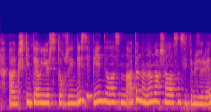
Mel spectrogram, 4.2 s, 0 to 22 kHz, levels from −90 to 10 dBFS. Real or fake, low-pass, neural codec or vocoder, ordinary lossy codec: real; 7.2 kHz; none; none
